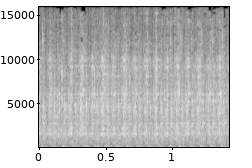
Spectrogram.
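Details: Homemade motorbike, 120cc Honda GX single with GTC TC2 CVT, lower-restriction exhaust, remotely adjustable main jet, first drive: steady, slightly lumpy, soft low beat with no crisp firing; running really rich.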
